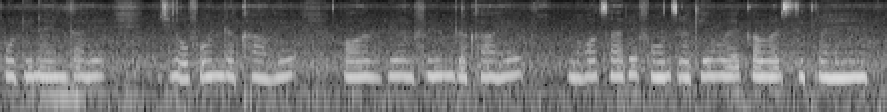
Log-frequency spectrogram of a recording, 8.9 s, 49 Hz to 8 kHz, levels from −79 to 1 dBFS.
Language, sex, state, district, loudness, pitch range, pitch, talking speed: Hindi, female, Chhattisgarh, Kabirdham, -21 LUFS, 245-255 Hz, 250 Hz, 155 wpm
